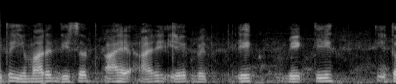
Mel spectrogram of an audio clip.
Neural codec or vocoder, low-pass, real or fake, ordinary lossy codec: codec, 24 kHz, 3 kbps, HILCodec; 7.2 kHz; fake; none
